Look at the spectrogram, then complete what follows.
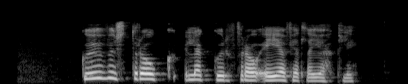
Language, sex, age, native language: Icelandic, female, 40-49, Icelandic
